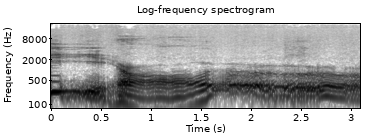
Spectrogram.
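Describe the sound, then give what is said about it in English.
A heavy cemetery vault door of a crypt creaks slowly open in one long, loud, groaning creak whose pitch bends up and down for about three seconds, with no voices. It is the lead-in to the radio program Inner Sanctum. “But the scariest one, the lead-in to this radio program, is you would hear this crypt, this cemetery vault door creaking open at night.”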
